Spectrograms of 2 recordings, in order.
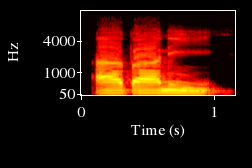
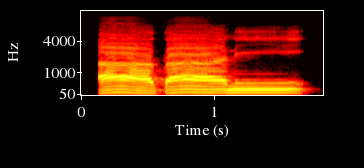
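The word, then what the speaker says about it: آتانِ: Atani. Jika diwasal ya-nya di fathah. Sedangkan jika waqaf terdapat dua cara. Yang pertama, menetapkan huruf ya dengan mensukunkannya dan dibaca panjang dua harakat menjadi atani. Yang kedua, membuang ya-nya dan mensukunkan huruf nun. Berarti atan.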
